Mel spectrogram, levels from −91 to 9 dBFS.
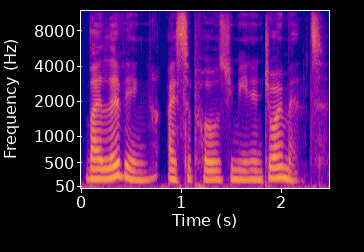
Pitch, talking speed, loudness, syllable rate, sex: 185 Hz, 170 wpm, -19 LUFS, 5.3 syllables/s, female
